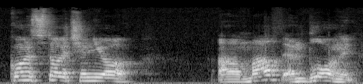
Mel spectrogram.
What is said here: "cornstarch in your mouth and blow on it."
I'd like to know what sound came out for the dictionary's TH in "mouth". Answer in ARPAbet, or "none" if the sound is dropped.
TH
